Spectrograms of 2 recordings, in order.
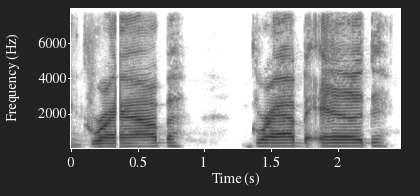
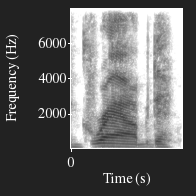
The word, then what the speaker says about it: grabbed: I grab ed. No, I grabbed. It's one syllable.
